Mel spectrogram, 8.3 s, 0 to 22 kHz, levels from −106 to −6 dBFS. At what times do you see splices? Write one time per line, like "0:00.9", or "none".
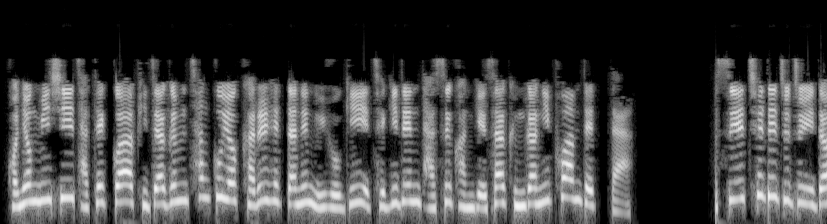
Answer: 0:07.2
